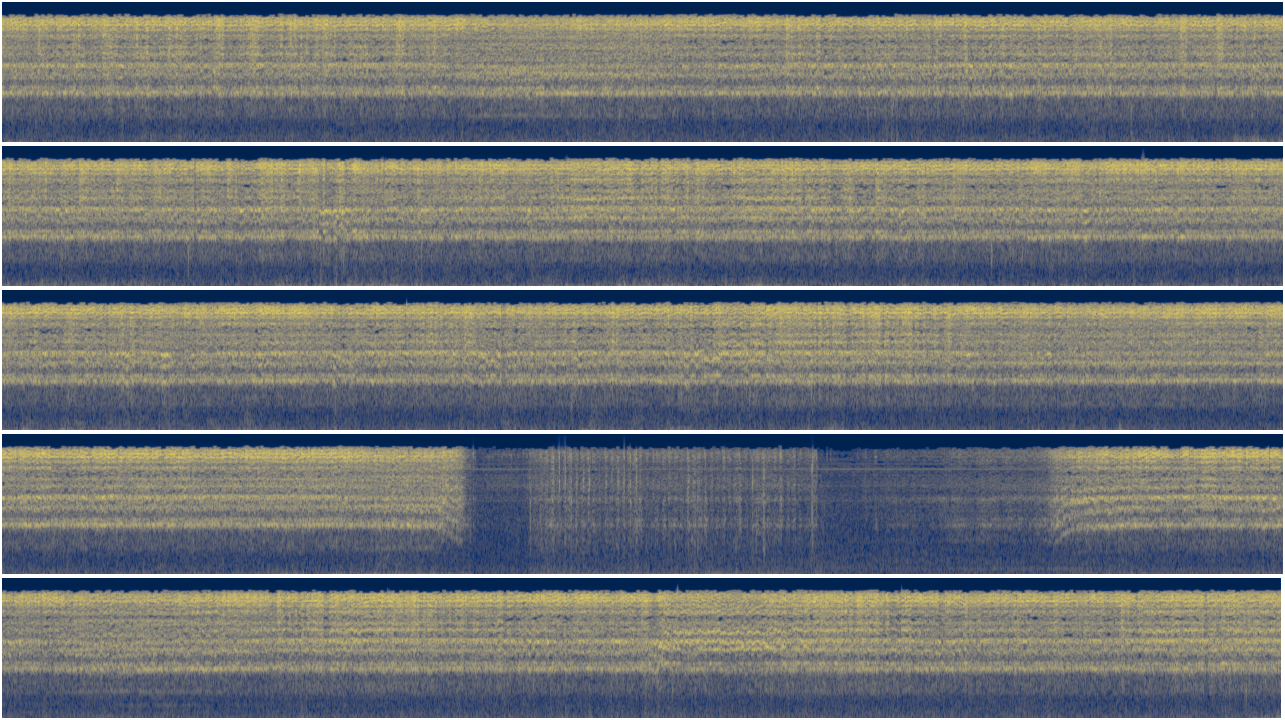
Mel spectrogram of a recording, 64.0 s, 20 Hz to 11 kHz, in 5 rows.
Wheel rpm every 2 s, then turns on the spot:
160, 160, 160, 160, 160, 160, 160, 160, 160, 160, 160, 160, 160, 160, 160, 160, 160, 160, 160, 160, 160, 90, 40, 20, 80, 160, 160, 160, 160, 160, 160, 160.
42-46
